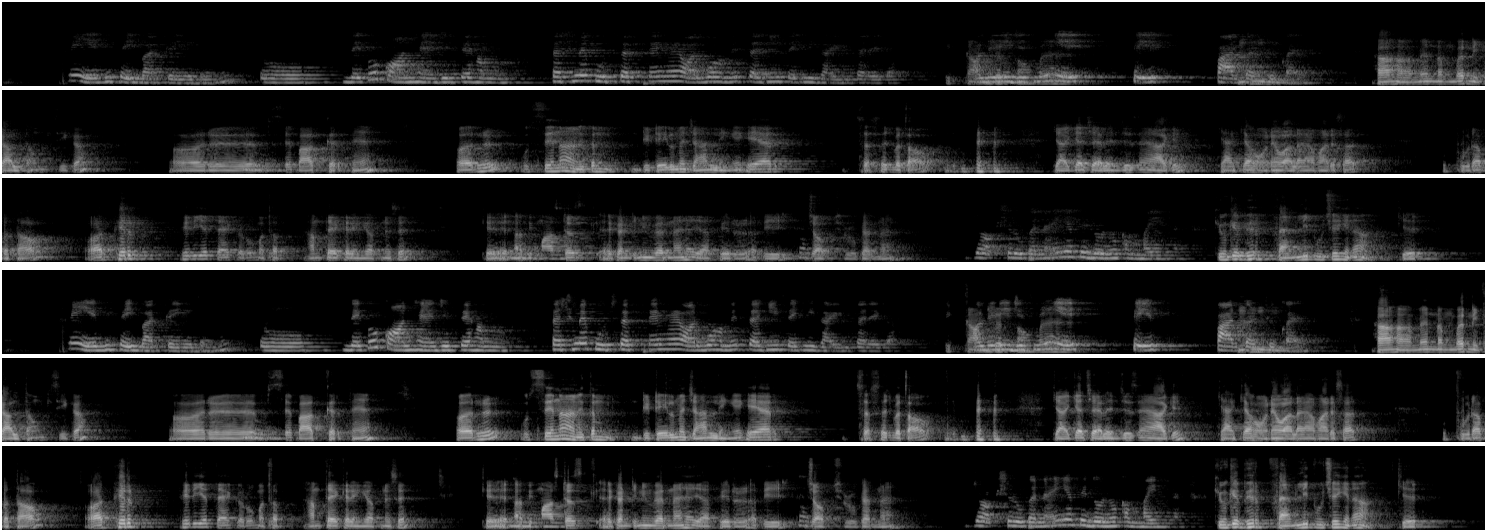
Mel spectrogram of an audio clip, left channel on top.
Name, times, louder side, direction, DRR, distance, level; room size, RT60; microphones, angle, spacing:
voice 1, 0.7-2.3 2.6-3.1 3.4-5.1 5.5-8.9 9.7-10.8 11.3-11.6 12.1-13.1 17.2-17.6 34.5-35.3 37.6-37.8 39.4-41.5, right 3 dB, 70° right, 6 dB, 0.6 m, -34 dB
voice 2, 2.6-2.9 9.6-9.9 10.2-10.7 12.5-12.9 13.7-15.7 16.5-18.6 19.4-22.6 23.4-24.8 25.3-26.7 27.0-28.4 29.4-30.1 30.5-31.0 31.4-33.7 34.5-38.6 41.8-43.8, right 3 dB, 35° right, 11 dB, 0.4 m, -29 dB
8.7 x 7.6 x 3.8 m, 1.1 s
head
